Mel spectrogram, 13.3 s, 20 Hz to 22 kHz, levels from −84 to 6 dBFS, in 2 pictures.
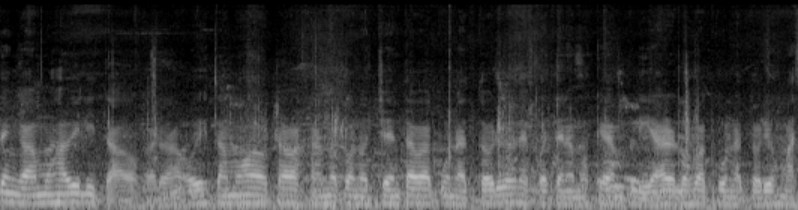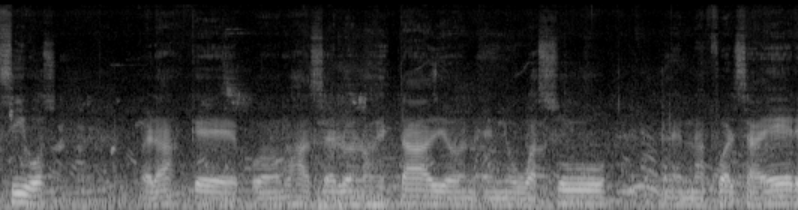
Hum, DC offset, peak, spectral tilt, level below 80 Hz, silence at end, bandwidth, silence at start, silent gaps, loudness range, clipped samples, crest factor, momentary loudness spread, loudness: none; under 0.1%; -8 dBFS; -7.5 dB/octave; -38 dBFS; 0 s; over 20 kHz; 0 s; none; 1 LU; under 0.1%; 16 dB; 6 LU; -25 LUFS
